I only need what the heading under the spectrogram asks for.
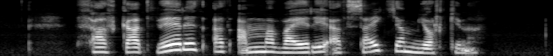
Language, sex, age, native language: Icelandic, female, 40-49, German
